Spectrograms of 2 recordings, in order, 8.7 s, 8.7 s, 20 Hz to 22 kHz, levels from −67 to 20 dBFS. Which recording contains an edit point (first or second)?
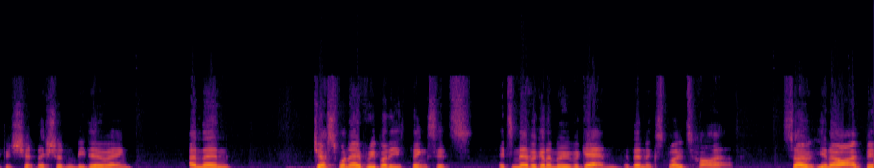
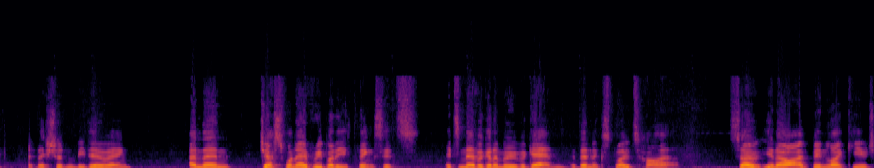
second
